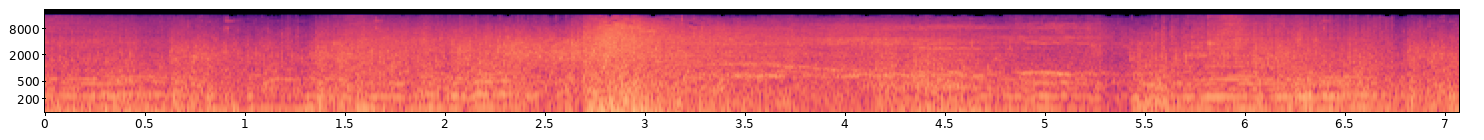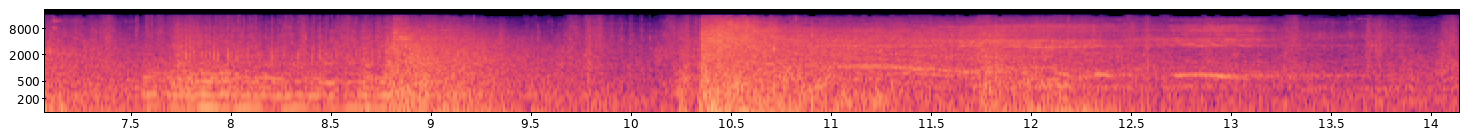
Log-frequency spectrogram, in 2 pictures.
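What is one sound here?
Metal armour clanks with each step.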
